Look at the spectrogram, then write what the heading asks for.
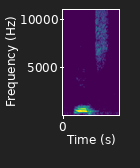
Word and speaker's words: Volks: The word folklore and folk media come from the German root word Volks, pronounced as folks, which means people.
